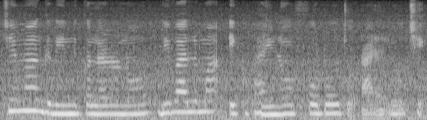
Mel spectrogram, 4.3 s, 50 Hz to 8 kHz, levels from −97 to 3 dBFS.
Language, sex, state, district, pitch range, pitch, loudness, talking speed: Gujarati, female, Gujarat, Gandhinagar, 205-235 Hz, 215 Hz, -14 LUFS, 140 wpm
